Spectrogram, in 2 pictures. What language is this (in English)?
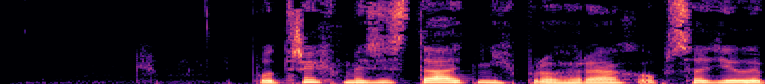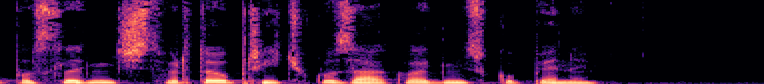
Czech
